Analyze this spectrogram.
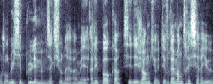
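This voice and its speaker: A man talks at a fairly low pitch with lively intonation. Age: 60s. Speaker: entrepreneur, pig farmer. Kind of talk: interview answer. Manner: colourful, vivid speech.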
